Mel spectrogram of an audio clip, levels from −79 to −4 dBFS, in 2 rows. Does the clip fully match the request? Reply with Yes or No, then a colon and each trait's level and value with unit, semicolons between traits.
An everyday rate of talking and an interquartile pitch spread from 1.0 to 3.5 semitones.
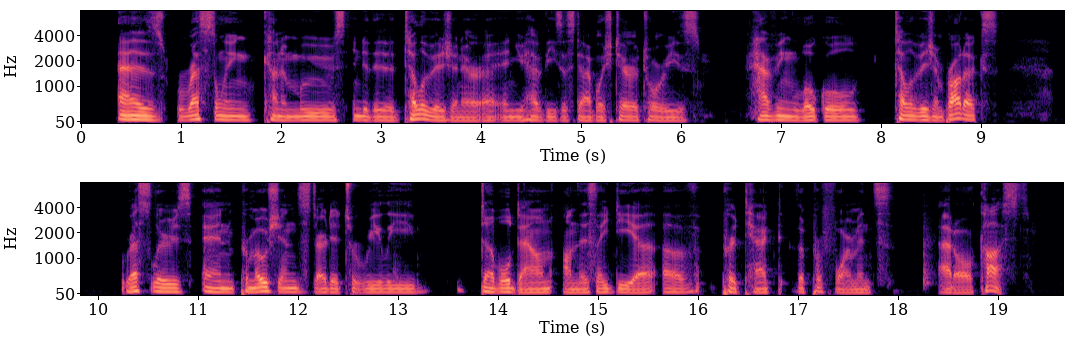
No: slow, 115 wpm; average, 2.9 semitones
